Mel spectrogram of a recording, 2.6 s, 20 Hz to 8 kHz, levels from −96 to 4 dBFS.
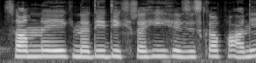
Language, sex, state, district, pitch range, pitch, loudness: Hindi, female, Maharashtra, Mumbai Suburban, 235-250 Hz, 245 Hz, -16 LUFS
